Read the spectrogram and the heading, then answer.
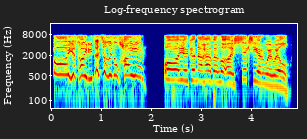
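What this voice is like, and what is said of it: Put-on Scottish accent. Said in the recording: “do the rest of the show in a Scottish accent, but I kind of want it to be a Scottish, but still ... accent ... No, it's still Scottish ... going back and forth a little bit”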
